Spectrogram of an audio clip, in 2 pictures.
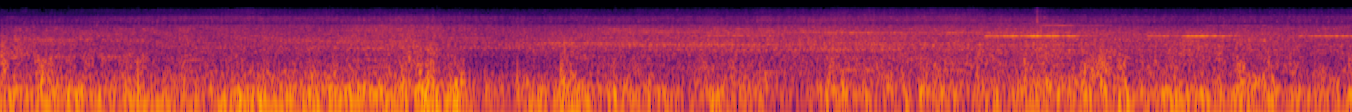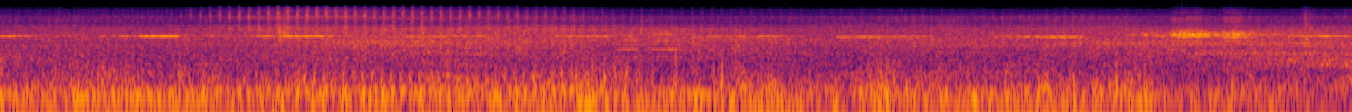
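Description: Wind rumble on the microphone and road noise from a moving bicycle in light traffic. From about three seconds in, a high electronic beep repeats steadily, roughly every two-thirds of a second, like a vehicle's warning beeper.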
